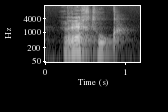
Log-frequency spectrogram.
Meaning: 1. rectangle 2. right angle
- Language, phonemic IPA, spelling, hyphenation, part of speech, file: Dutch, /ˈrɛxt.ɦuk/, rechthoek, recht‧hoek, noun, Nl-rechthoek.ogg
